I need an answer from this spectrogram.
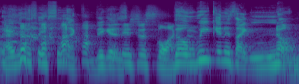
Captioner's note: laughing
